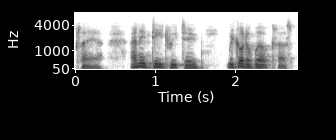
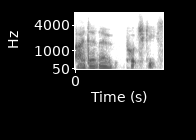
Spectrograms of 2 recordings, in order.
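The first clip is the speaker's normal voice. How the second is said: usual speaking voice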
